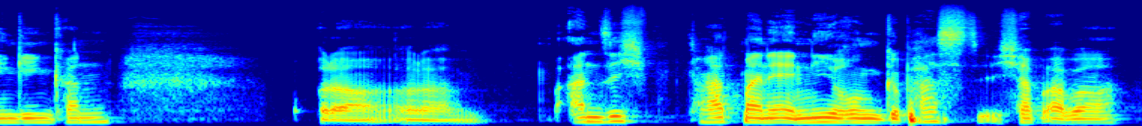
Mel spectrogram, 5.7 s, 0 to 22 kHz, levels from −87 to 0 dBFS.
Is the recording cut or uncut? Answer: uncut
